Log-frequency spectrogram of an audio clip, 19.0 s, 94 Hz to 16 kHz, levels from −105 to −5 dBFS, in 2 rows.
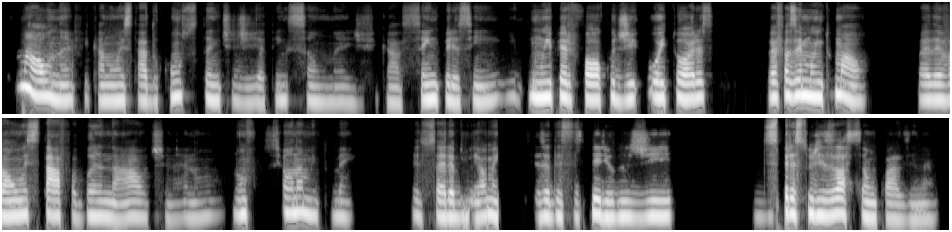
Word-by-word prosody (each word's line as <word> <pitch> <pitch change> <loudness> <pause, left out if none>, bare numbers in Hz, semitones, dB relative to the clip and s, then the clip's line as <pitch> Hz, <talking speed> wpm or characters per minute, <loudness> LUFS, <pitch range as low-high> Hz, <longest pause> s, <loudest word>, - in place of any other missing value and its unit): mal, 290 -11 +5
né, 185 -1 +1
ficar 180 -2 -9
num 180 0 0
estado 180 -1 -5
constante 190 -2 -4
de 165 0 -12
atenção, 180 +1 -9
né, 170 0 -11
de 160 -1 -18
ficar 165 -3 -12
sempre, 185 +2 -1
assim, 180 +4 -7
num 205 -1 +6
hiperfoco 200 -2 +4
de 190 +1 -2
8 210 -4 +1
horas 195 +1 +3 0.6
vai 210 0 +2
fazer 225 +1 +4
muito 215 -2 +6
mal, 190 -7 +2 0.5
vai 190 -1 -2
levar 185 0 +1
a - - +3
um 190 +1 +3
estafa, 185 -2 0
burnout, 175 0 -5
né, 160 +2 -18
não 175 +2 -13
não 200 0 0
funciona 215 +3 -3
muito 195 -3 -3
bem, 180 -1 -10 0.6
e 185 - -8
o - - -11
cérebro 175 0 -1
realmente 180 +1 0 0.3
precisa 180 +1 -1
desses 175 -1 -7
períodos 180 -2 +1
de 185 +1 0 0.8
despressurização 190 0 +2
quase, 155 -2 -8
né. 160 +1 -9
185 Hz, 140 wpm, -21 LUFS, 175-195 Hz, 0.8 s, num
